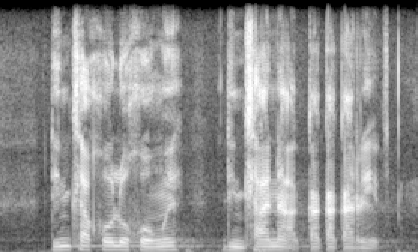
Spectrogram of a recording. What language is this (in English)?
Tswana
